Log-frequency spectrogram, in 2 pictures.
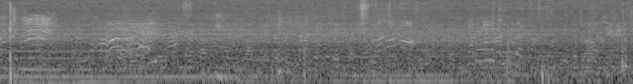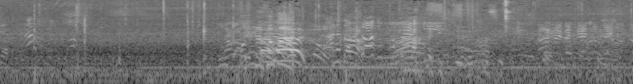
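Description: Players call out and shout across an open outdoor pitch.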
